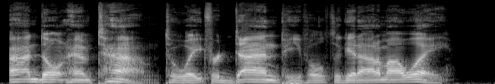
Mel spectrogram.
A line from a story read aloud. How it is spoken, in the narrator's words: he said in his usual slow country drawl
